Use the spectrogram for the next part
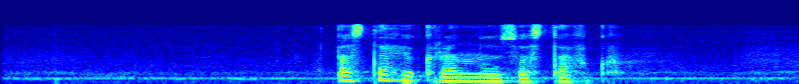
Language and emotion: Russian, neutral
